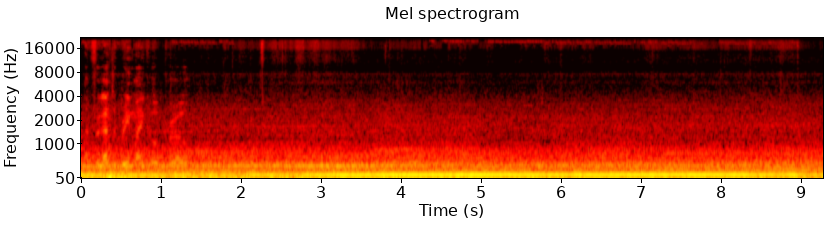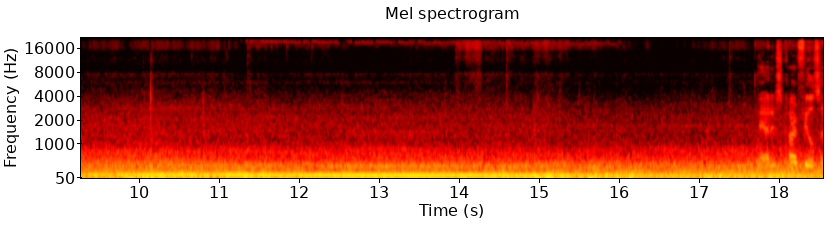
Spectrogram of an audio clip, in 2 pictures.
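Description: A 2006 Ferrari F430 Berlinetta cruises along winding back roads, its engine a steady low drone heard from inside the cabin, with the note shifting slightly as speed changes and a voice talking over it.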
